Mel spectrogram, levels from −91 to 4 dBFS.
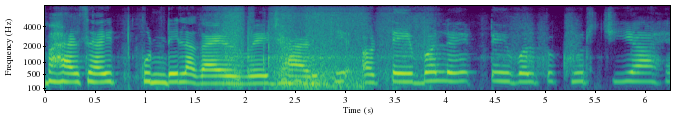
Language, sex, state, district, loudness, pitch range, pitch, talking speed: Hindi, female, Himachal Pradesh, Shimla, -15 LUFS, 245-275 Hz, 265 Hz, 145 wpm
